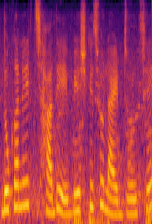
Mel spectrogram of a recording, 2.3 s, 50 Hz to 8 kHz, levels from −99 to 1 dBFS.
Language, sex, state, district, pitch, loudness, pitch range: Bengali, female, West Bengal, Alipurduar, 250 Hz, -16 LUFS, 195-290 Hz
